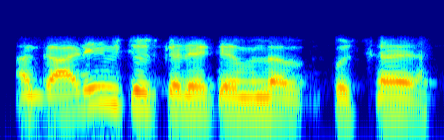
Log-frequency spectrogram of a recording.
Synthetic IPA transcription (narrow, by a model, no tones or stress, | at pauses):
aɡaːɽibʱit͡ʃuːd͡ʒkɐɾekemɐt̪ləbkʊt͡ʃʰɦɛ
